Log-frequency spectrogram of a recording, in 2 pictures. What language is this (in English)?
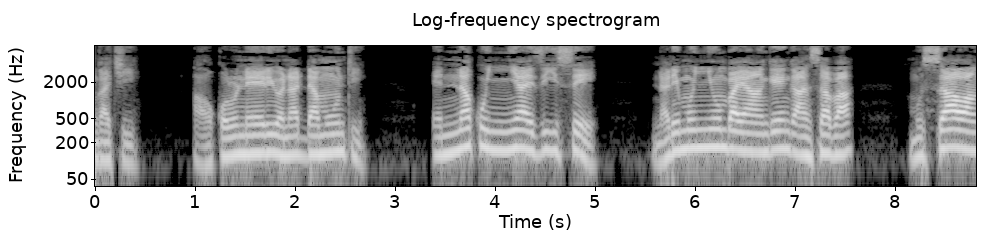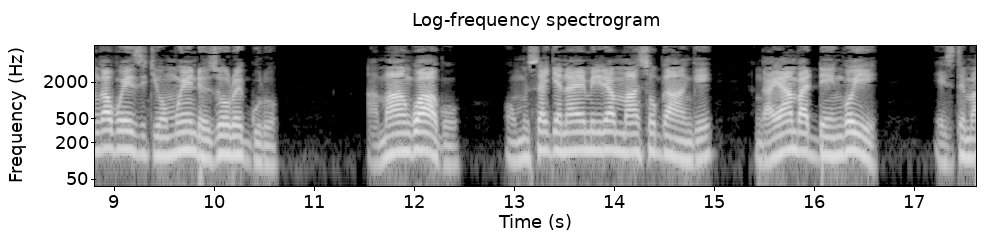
Ganda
